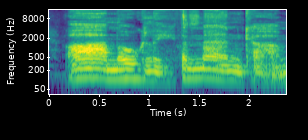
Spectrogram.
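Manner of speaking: very low, slow, calm, unhurried drawl. Retelling how the powerful villain downplayed it: calm Shere Khan voice. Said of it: "he had this kind of, like, calmness to his voice".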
